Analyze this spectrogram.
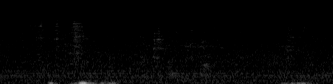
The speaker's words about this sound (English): I love when I hear the pages turn. It brings me back old school, right? When there was actually books instead of this.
